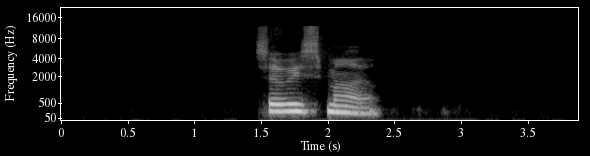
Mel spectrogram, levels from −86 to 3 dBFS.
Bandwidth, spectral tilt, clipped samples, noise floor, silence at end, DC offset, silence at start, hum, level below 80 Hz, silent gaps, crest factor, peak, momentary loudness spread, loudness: 12.5 kHz; -7 dB/octave; under 0.1%; -87 dBFS; 1.5 s; under 0.1%; 1.5 s; none; -70 dBFS; none; 18 dB; -10 dBFS; 13 LU; -22 LUFS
